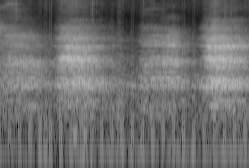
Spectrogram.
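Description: Two quick, shallow breaths drawn high in the chest, each a short airy intake followed by a softer release, close and alone with no talking.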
